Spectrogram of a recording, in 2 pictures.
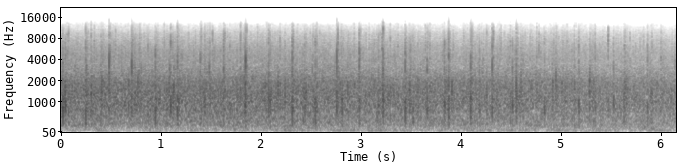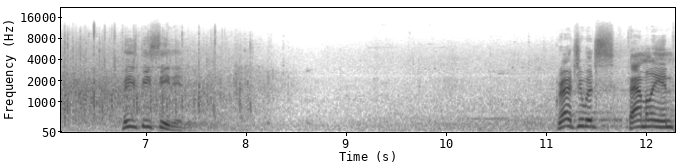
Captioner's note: applause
